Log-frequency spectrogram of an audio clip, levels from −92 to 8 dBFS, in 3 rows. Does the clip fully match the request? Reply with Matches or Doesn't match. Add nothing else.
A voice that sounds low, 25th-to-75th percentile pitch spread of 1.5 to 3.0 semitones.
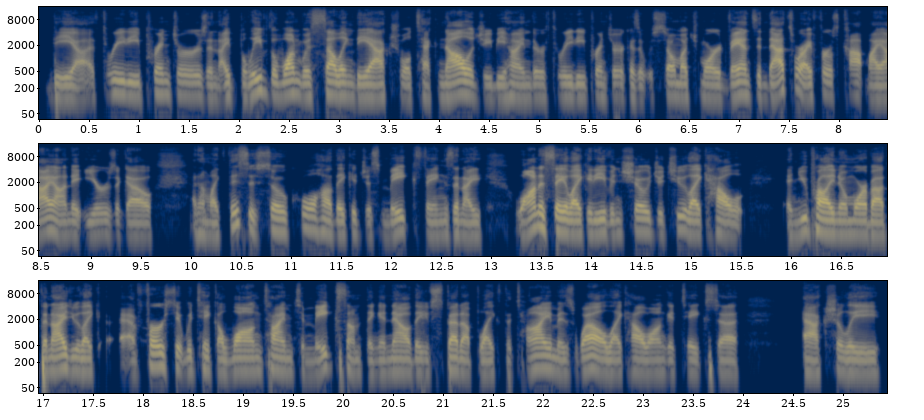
Matches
